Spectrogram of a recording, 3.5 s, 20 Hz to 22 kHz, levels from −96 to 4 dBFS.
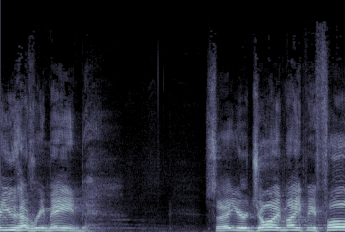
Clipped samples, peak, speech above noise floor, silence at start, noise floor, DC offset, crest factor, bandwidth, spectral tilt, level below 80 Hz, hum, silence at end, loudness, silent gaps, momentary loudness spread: under 0.1%; -8 dBFS; 47 dB; 0 s; -68 dBFS; under 0.1%; 16 dB; 16.5 kHz; -4 dB/octave; -68 dBFS; none; 0 s; -23 LUFS; none; 16 LU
